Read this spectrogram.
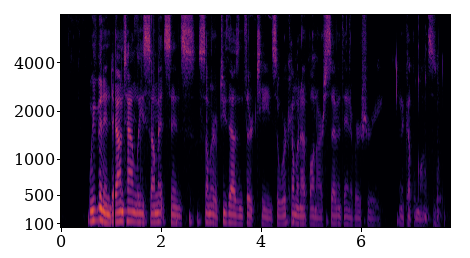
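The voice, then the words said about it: Quiet, smooth, soft-spoken voice. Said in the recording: “going to have to talk a little louder. ... He's doing that smooth jazz voice.”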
